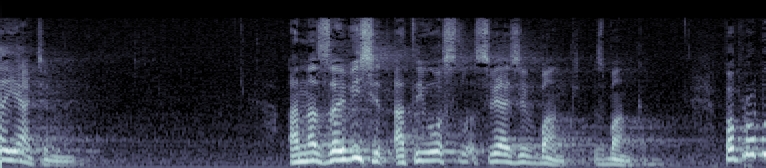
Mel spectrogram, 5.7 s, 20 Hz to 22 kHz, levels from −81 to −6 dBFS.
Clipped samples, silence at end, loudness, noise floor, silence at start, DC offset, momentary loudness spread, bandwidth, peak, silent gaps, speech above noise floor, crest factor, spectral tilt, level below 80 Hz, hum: under 0.1%; 0 s; -21 LUFS; -50 dBFS; 0 s; under 0.1%; 15 LU; 14.5 kHz; -4 dBFS; none; 30 dB; 18 dB; -5 dB/octave; -54 dBFS; 50 Hz at -50 dBFS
